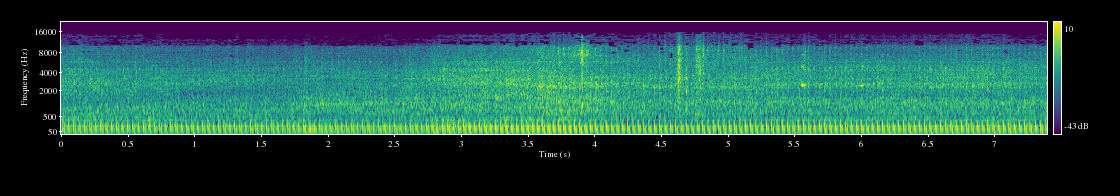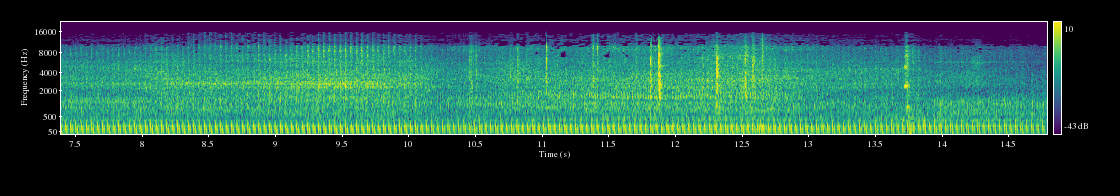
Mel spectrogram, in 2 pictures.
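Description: Small engine aboard a bowfishing boat running at a steady drone, with a few light knocks about four seconds in and again near twelve seconds.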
